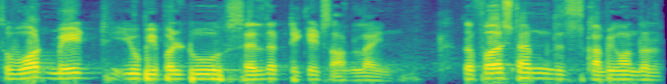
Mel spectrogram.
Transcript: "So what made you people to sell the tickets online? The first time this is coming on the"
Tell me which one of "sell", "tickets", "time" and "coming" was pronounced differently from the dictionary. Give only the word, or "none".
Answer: none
